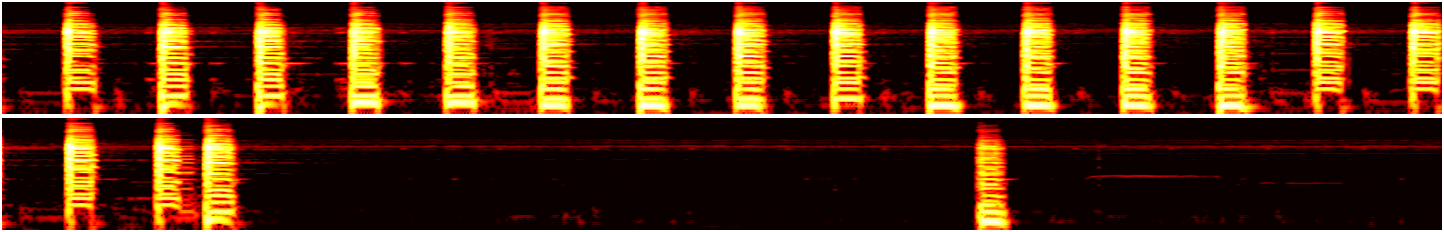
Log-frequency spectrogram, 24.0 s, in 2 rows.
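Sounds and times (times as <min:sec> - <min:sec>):
ragtime guitar: 0:00.5 - 0:08.8, 0:09.4 - 0:09.6, 0:10.2 - 0:10.4, 0:11.0 - 0:11.2, 0:11.8 - 0:12.0, 0:12.6 - 0:14.0, 0:20.2 - 0:20.4.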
